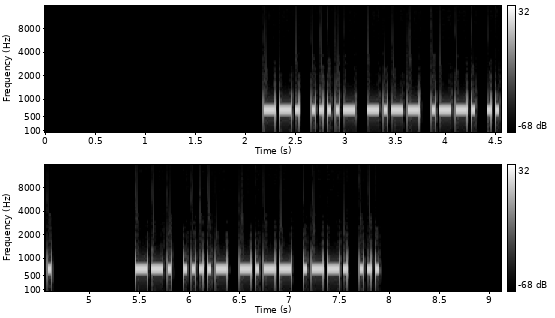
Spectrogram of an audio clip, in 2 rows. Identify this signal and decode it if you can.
Morse code, heard as a keyed tone, about 32 wpm, 700 Hz. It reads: G4YPS G4YPS
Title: DXCC-100 Call Signs - 5 Characters - Repeated 2x - 30wpm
